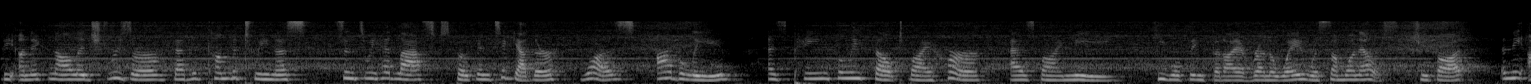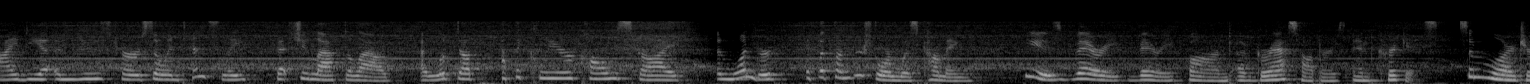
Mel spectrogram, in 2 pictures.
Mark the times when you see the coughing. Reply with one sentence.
The coughing can't be heard in this clip.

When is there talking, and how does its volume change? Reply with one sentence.
You can hear the talking from 0.0 to 30.5 s, at a steady volume.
